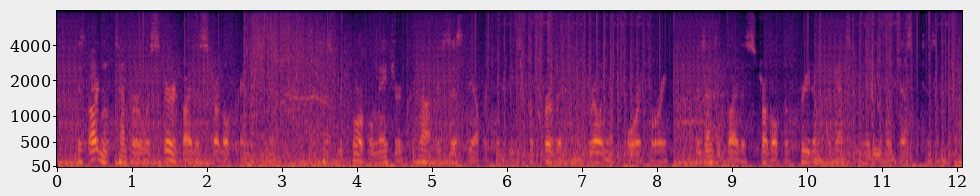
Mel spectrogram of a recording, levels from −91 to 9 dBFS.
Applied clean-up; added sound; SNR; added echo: none; Crackle + Gunshot, gunfire; 2 dB; none.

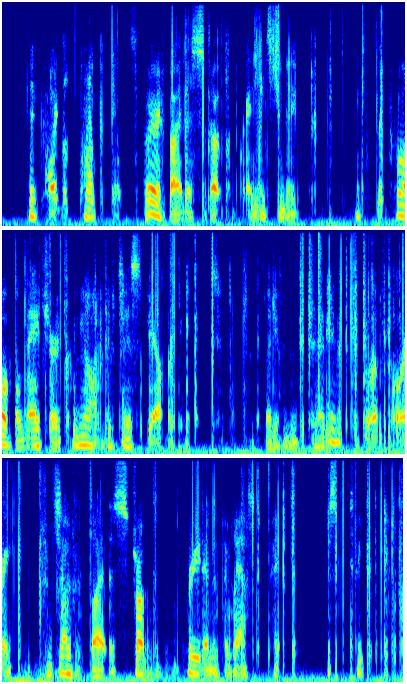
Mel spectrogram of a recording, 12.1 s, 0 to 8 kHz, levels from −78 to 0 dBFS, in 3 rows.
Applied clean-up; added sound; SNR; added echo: neural diffusion model UNIVERSE++.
